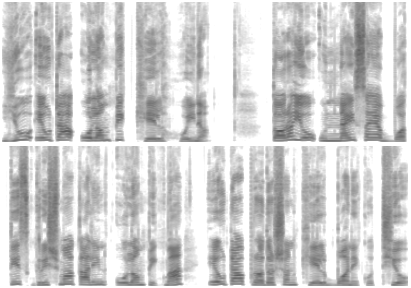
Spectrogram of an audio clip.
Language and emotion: Nepali, neutral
